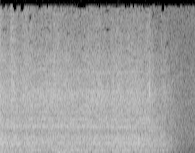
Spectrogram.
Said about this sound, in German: Was Sie hören, ist unsere Kaffeemaschine. Wir sind gerade noch dabei, uns zu installieren.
